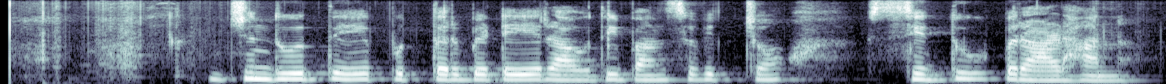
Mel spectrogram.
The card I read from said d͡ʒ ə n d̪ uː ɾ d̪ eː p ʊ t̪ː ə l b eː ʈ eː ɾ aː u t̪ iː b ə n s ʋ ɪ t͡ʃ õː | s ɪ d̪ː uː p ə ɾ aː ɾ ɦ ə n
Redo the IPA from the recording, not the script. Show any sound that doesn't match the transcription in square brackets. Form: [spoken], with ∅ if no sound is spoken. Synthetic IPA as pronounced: d͡ʒ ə n d̪ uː ɾ d̪ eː p ʊ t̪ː ə [ɾ] b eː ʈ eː ɾ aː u [d̪] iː b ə n s ʋ ɪ t͡ʃ õː | s ɪ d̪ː uː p ə ɾ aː [ɽ] ɦ ə n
